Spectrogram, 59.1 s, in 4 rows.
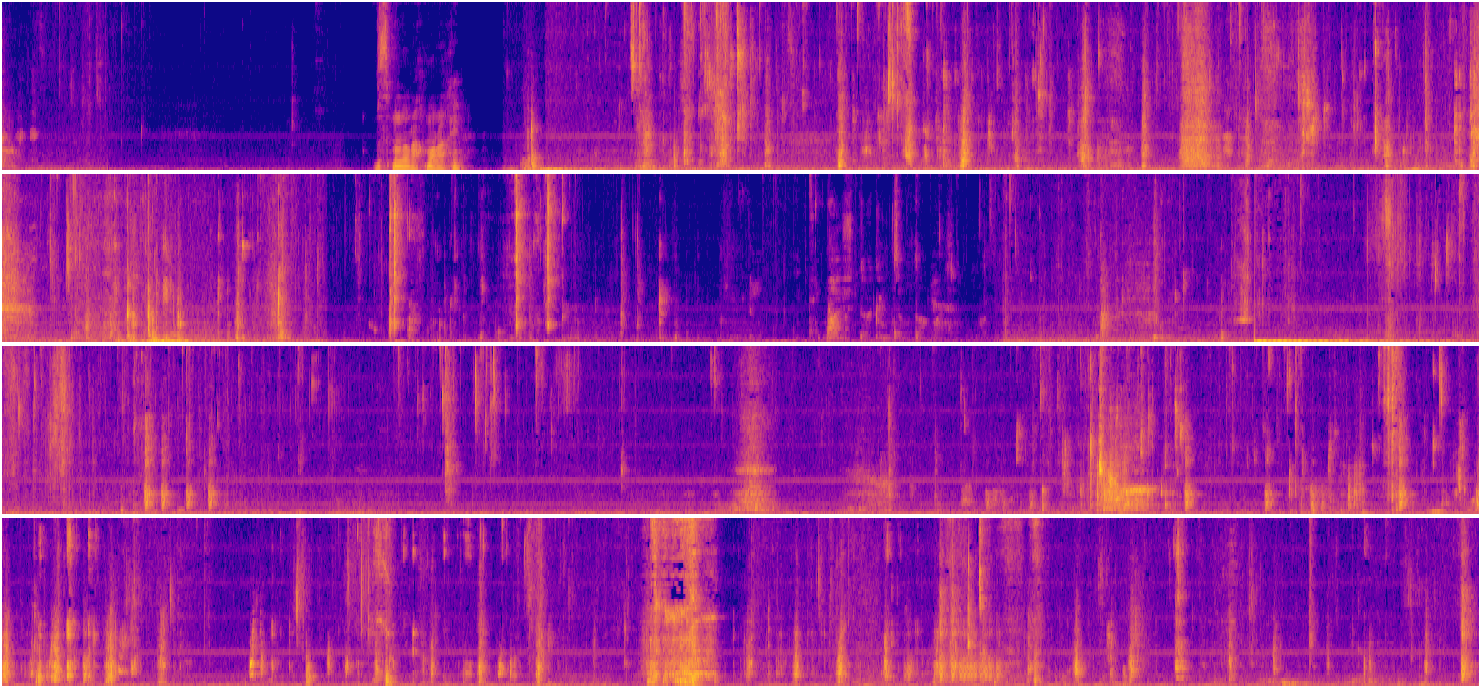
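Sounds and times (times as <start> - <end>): chewing and biting: 6.2 - 23.9, 28.4 - 36.0, 37.8 - 59.0.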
